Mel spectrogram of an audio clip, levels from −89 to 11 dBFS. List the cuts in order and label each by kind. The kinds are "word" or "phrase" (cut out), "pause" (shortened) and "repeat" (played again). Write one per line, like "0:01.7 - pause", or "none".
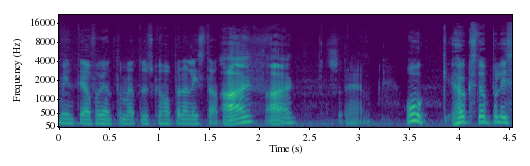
none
